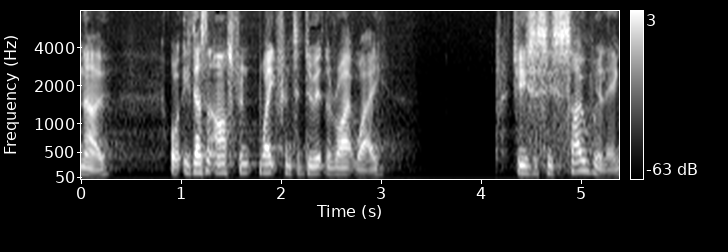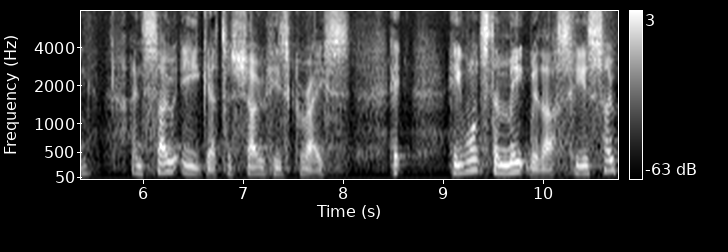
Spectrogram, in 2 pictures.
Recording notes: Sermon preached at Hope Church Sevenoaks UK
